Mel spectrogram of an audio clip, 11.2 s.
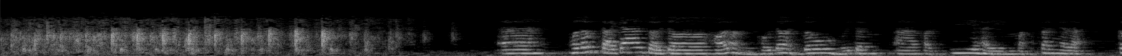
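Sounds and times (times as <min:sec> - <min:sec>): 
audience applause: 0:00.0 - 0:04.3
speech: 0:06.1 - 0:11.2.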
